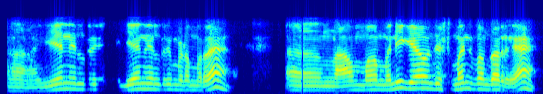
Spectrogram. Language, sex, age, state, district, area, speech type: Kannada, male, 45-60, Karnataka, Gadag, rural, conversation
